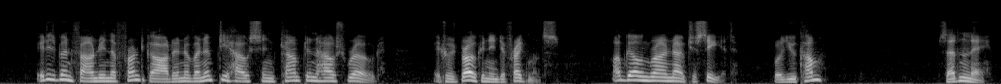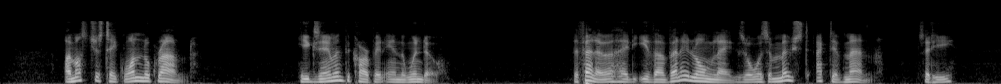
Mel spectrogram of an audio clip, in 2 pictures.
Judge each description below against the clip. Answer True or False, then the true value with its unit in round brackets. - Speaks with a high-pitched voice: False (140 Hz)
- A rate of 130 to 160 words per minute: False (185 wpm)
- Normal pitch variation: False (5.8 semitones)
